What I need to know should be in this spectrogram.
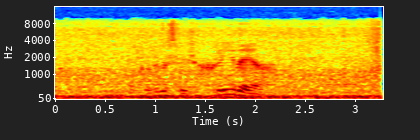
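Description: A young man speaks briefly and calmly.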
